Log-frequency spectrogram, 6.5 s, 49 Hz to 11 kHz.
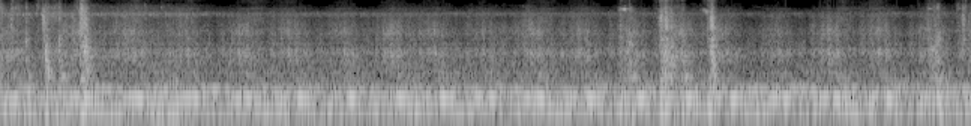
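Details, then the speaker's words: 1937 Chevy Master Deluxe coupe, unrun for about a year and a half, battery weak: starter drags engine slowly at about three labored pulses a second without firing; slow cranking. "Okay, so it's not turning over fast enough, so I got my little maintainer."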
